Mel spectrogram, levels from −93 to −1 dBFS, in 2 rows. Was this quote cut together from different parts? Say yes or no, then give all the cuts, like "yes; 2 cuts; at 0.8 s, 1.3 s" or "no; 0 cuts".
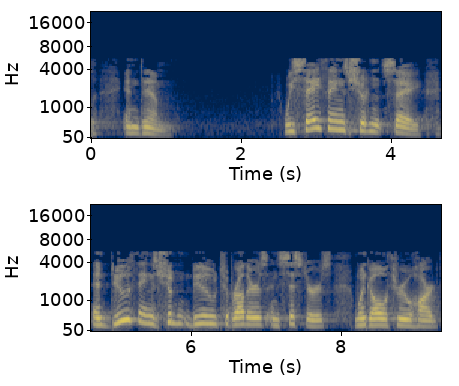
yes; 4 cuts; at 3.4 s, 5.5 s, 6.5 s, 8.3 s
